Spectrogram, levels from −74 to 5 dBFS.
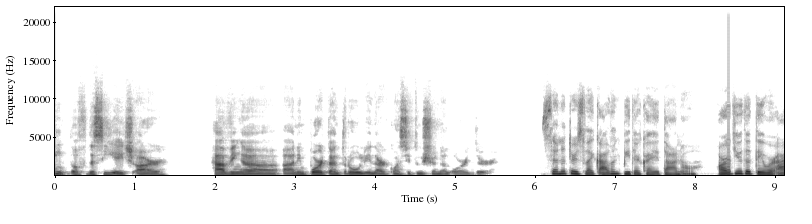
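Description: A faint glitch at 5.20 to 5.25 s, just after "role in our constitutional", then a much louder glitch at 8.40 to 8.44 s. Both are a corrupt frame decoded: damaged compressed frames were played anyway, and misread data put energy at wrong frequencies.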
